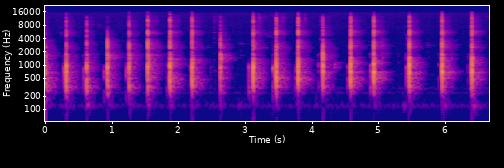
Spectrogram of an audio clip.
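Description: A fingertip presses and pops the hollow bubble domes on the orange and yellow section of a silicone pop-it fidget toy. Seventeen short, dry pops come in a steady rhythm, each a quick snap with a midrange tone near 900 Hz and a faint bright edge that dies away almost at once.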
